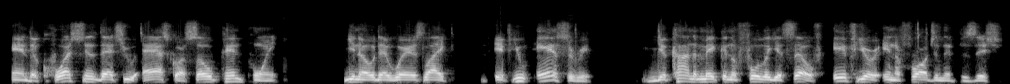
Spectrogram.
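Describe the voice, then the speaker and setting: A man joining a talk show discussion, speaking haltingly with frequent restarts and fillers. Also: medium pitch, darkish tone, no echo. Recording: dry, dull lo-fi mic.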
